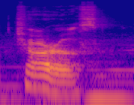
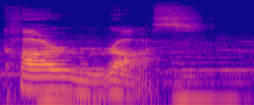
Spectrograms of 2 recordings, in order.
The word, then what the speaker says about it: Charos: Charos. Oh, I've been pronouncing it wrong. Karos.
